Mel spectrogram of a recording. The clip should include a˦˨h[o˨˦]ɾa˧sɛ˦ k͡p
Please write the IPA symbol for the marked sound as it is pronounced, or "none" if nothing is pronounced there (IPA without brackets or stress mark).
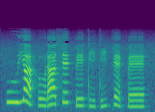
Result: o˨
